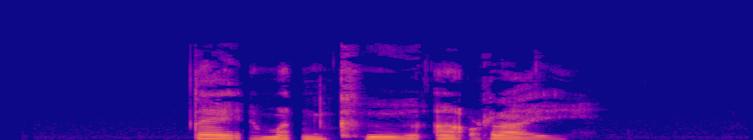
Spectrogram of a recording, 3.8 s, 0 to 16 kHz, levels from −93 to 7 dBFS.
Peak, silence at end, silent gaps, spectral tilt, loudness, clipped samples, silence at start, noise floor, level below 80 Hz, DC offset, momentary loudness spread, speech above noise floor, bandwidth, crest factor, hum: -12 dBFS; 0.95 s; none; -6 dB/octave; -29 LUFS; under 0.1%; 0.95 s; -79 dBFS; -80 dBFS; under 0.1%; 11 LU; 51 dB; 11.5 kHz; 20 dB; none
